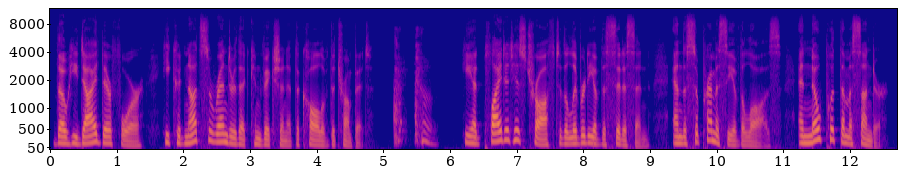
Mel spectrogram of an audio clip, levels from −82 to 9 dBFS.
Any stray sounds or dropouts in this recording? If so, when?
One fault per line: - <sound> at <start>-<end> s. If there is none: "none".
- throat clearing at 5.2-5.9 s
